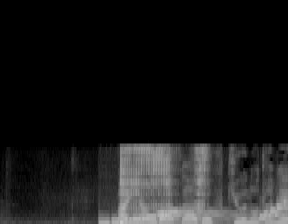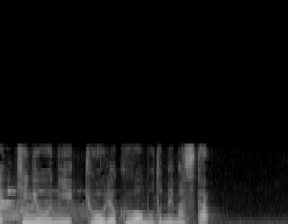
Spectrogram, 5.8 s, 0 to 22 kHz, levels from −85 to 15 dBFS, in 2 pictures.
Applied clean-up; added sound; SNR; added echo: none; Fart; 1 dB; none.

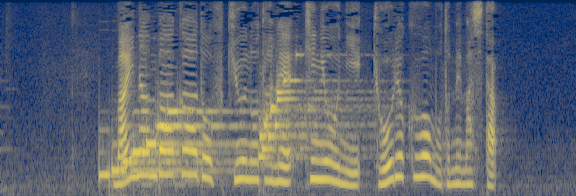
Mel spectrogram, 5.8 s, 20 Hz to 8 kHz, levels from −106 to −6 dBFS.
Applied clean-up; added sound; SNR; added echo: none; none; none; none.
